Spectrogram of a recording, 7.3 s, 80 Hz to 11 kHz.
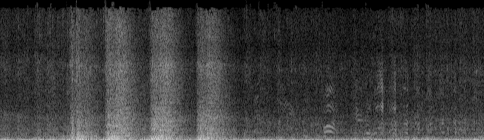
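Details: Rebuilt 25-year-old SBC 400 small-block V8 race engine in a Chevelle, after fixing the timing: loud, lumpy, slightly high idle; throttle blips rise and fall cleanly with even firing; healthy.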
